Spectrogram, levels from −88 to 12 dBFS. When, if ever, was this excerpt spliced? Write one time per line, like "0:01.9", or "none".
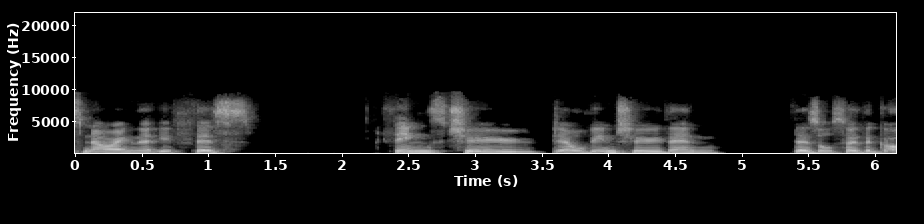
0:00.8
0:03.6
0:05.3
